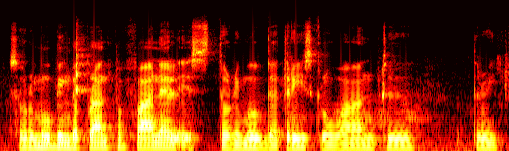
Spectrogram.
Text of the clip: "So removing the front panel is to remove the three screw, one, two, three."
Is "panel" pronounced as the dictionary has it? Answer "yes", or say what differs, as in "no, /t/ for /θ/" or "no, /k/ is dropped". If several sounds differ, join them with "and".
no, /f/ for /p/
